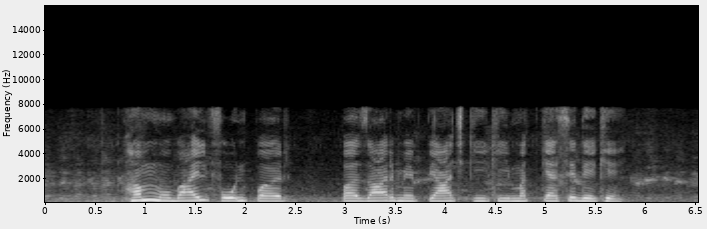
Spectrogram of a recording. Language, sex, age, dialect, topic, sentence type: Hindi, female, 18-24, Marwari Dhudhari, agriculture, question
